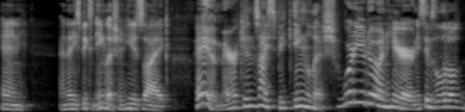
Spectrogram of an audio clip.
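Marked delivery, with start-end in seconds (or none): 2.9-6.2 put-on slurred, words running together, pitched up. Retelling what a man said in English to them: imitating slurred speech. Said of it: "his words are slurring".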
